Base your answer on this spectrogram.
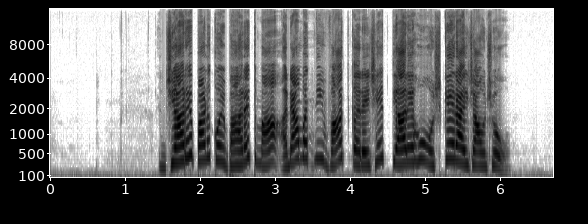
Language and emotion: Gujarati, angry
